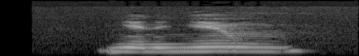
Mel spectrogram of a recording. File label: "yẽnyẽoo", moore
